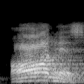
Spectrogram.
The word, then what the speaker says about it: honest: जैसे आपने कहा HONEST, ऑनेस्ट, ये है ओ, ये है ओ, तो यहां पे क्या आएगा, एन ऑनेस्ट।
